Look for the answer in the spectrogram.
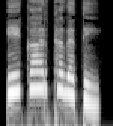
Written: ಏಕಾರ್ಥಗತಿ

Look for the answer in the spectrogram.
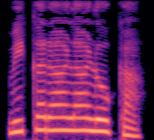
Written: ವಿಕರಾಳಾಳೋಕ

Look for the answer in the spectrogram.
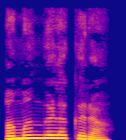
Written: ಅಮಂಗಳಕಾರಿ

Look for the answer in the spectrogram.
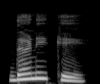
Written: ತಣುಕು

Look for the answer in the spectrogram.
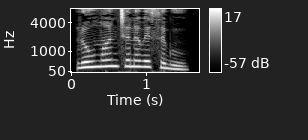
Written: ರೋಮಾಂಚನವೆಸಗು

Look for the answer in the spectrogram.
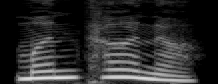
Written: ಮಾಂತನ

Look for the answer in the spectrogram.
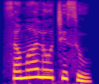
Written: ಸಮಾಲೋಚಿಸು

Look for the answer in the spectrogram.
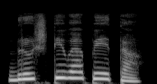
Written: ದೃಷ್ಟಿವ್ಯಪೇತ

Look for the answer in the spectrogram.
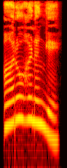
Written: ಆರೋಹಣಂಗೆಯ್

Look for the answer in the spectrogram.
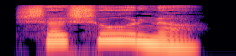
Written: ಶಶೋರ್ಣ

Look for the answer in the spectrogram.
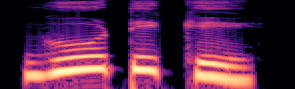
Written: ಕೊಟಿಗೆ

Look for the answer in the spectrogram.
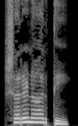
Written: ಶರಣಾರ್ತಿ

